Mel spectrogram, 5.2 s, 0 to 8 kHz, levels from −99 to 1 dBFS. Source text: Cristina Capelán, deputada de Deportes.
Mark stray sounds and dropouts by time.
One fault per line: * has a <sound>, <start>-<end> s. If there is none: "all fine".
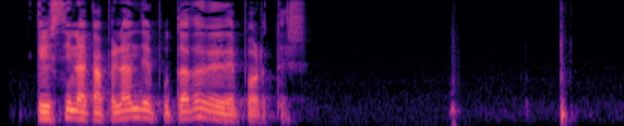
* has a whoosh, 3.7-3.9 s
